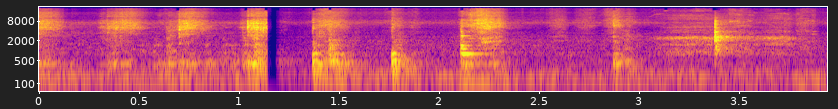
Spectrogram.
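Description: Gram flour and ghee are stirred in a pan with a ladle, giving intermittent scraping and rubbing strokes with small metallic clinks, close and fairly quiet.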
